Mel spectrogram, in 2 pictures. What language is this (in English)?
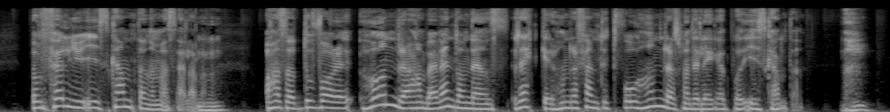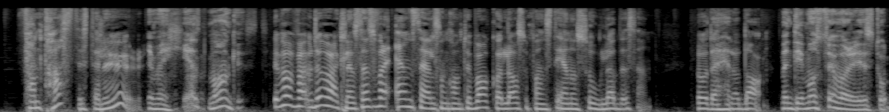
Swedish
